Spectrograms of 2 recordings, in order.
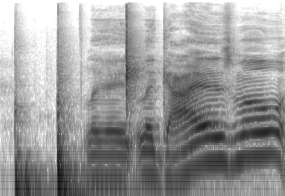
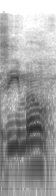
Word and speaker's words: Leguizamo: Leguizamo? I'm so bad at this. I know John it's like, Leguizamo. well, John Leguizamo.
